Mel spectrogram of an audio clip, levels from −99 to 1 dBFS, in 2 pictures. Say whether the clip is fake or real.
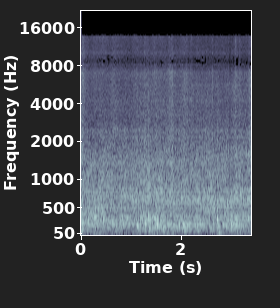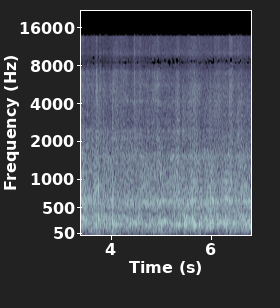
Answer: fake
